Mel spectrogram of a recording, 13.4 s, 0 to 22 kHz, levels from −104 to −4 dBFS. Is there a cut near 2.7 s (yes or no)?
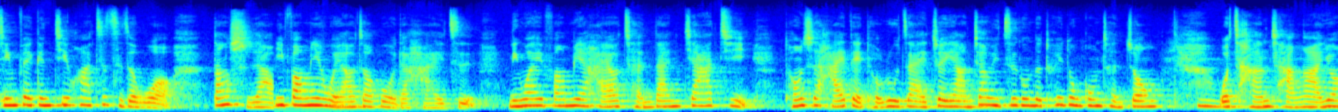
yes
